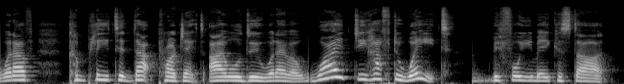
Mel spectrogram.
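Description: A woman speaks in a dark, mellow tone. She keeps a moderate pace. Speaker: fitness podcaster. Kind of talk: motivational rant, scolding tough-love pep talk. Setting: solo podcast, self-recorded. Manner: forceful, blunt, impatient; direct, repeatedly addressing listener as 'you'.

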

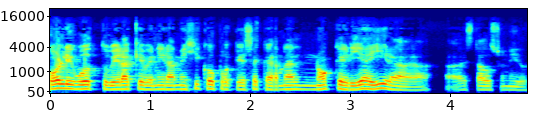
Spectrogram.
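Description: Someone speaks at a moderate pace with a Mexican accent. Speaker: podcast host. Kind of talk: casual chat.

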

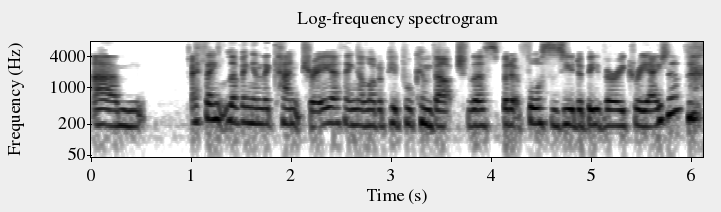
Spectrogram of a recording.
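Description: A woman with a New Zealand accent at a medium pitch, with fairly even intonation and a fairly quick pace. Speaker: fashion stylist. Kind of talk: casual interview. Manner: halting, many fillers.

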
